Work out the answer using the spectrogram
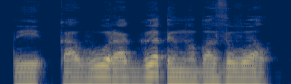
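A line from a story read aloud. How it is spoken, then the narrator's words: Lazy question. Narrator (Russian): лениво осведомился размякший от долгого сиденья в средстве от перхоти Дурич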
